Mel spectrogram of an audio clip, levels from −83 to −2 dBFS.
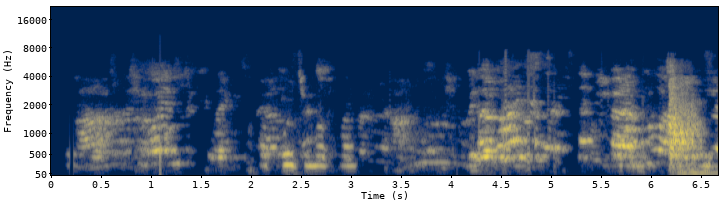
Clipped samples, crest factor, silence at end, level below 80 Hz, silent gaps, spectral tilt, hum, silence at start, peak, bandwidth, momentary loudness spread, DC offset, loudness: under 0.1%; 20 dB; 0 s; -44 dBFS; none; -5.5 dB/octave; none; 0.25 s; 0 dBFS; 7.6 kHz; 21 LU; under 0.1%; -20 LUFS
